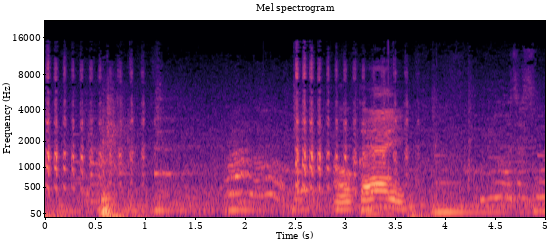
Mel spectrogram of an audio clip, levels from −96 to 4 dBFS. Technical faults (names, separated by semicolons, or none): clock drift buffer slips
